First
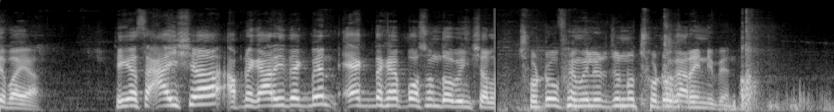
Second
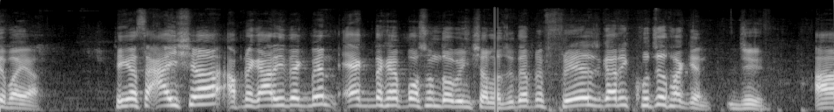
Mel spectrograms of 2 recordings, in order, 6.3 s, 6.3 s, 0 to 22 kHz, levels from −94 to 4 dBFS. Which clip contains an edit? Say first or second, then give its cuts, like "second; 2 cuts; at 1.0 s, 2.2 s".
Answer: first; 1 cut; at 3.8 s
